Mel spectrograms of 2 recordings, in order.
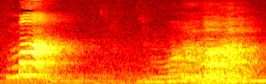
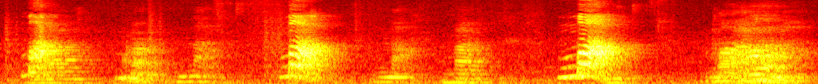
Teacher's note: That's the fourth tone. Down. Down from here, here.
